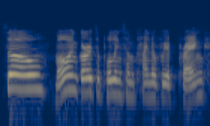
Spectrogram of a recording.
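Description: A woman voicing a blunt young man, loud and incredulous, in a fan story read aloud. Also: a little high, expressive, normal speed, dry recording, highs cut off, pitched above the performer's own voice, lightly acted.

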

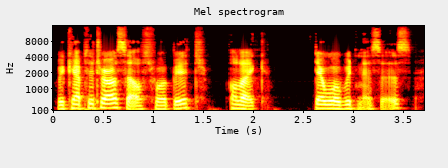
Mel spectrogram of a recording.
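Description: A calm, affectionate young husband who speaks simply and without fuss, as a woman reader plays him. The voice sits low and clear, with no room sound at all. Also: normal speed, dry recording, clean studio sound. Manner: matter-of-fact and low-key.

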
